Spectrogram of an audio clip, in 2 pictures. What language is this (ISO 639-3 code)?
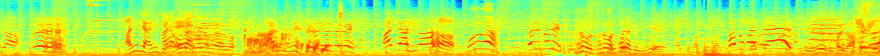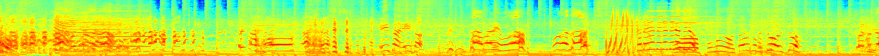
kor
